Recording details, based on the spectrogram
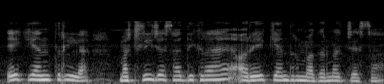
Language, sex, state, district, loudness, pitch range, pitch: Hindi, female, Bihar, Gopalganj, -23 LUFS, 175-215 Hz, 200 Hz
